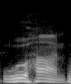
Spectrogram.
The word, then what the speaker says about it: Wuhan: Wuhan.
